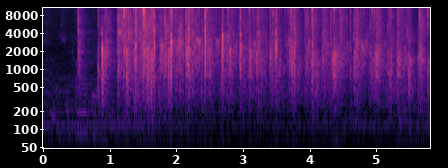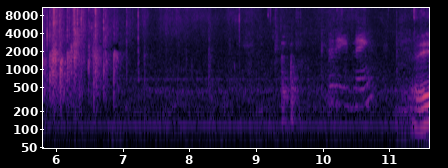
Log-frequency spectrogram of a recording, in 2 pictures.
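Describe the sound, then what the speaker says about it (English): An audience claps as a speaker walks onto the stage at an event: a burst of dense applause for about seven seconds that fades out, followed by quieter room noise and a few faint sounds. "I hope y'all give her a great round of applause as she comes up here."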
